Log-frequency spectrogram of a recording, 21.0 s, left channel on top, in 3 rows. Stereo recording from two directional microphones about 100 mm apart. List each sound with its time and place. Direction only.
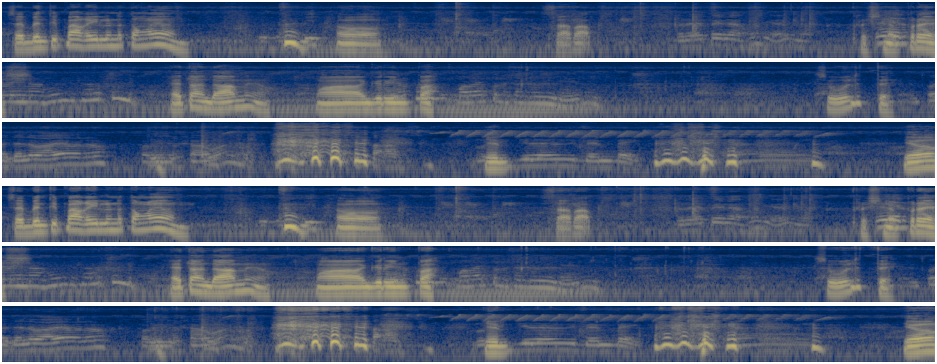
0.1 s speech: 25° right (ahead or behind)
4.1 s speech: 20° right (ahead or behind)
6.4 s a man's voice: 15° right (ahead or behind); by 10.2 s 35° right (ahead or behind)
13.1 s speech: 20° right (ahead or behind)
16.0 s a sound: centre (ahead or behind)
16.5 s a man's voice: 15° right (ahead or behind)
